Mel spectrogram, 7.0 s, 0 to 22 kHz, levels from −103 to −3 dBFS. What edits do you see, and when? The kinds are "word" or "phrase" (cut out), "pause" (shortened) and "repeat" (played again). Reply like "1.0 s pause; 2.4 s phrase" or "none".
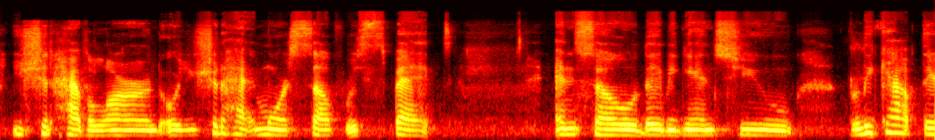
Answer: none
